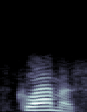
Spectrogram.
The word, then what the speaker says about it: Glamis: and up in Southern California deserts, out by Glamis.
